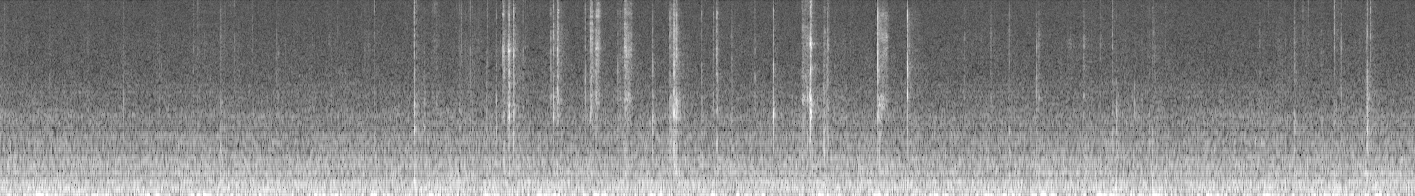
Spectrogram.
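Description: A metal blade tool carves a solid green bar of soap, scraping off shavings that pile up. Quiet, bright, crisp scraping clicks come in short bursts over a steady low hum.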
